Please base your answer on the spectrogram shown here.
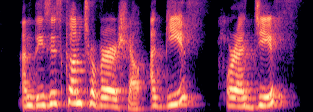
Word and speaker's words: GIF: Or GIF if you want to, or whatever way you want to say it, but it's GIF. You see, always learning.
